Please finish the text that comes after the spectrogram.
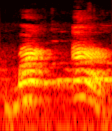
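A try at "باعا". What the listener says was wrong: Kurang sedikit tekan.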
